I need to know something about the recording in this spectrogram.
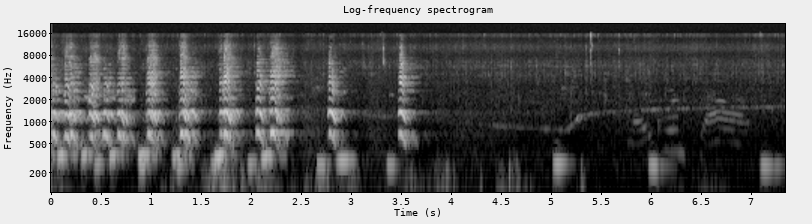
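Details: Siamang gibbons at Honolulu Zoo in 2023 communicate with each other in a fast run of loud, harsh, honking barks that fade into softer, scattered notes.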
